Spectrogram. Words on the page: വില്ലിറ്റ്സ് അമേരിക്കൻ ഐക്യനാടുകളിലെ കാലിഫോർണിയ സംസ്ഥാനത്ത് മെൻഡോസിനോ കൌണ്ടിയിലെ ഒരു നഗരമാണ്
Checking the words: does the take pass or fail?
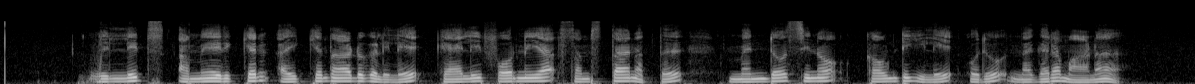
pass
